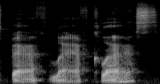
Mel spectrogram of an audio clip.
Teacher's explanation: in general American English this is merged with the Trap lexical set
